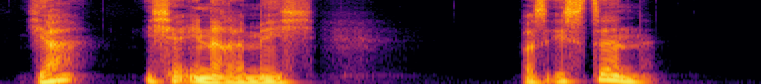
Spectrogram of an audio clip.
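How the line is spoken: Reserved, unsure, fearful voice. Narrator (German): Die Stimme klang jetzt viel zurückhaltender, unsicher und ängstlich

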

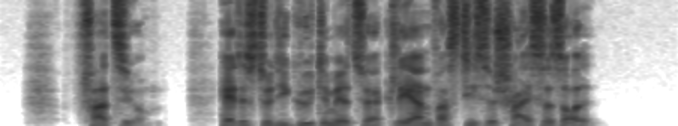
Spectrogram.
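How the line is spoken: Loud question. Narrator (German): fragte Montalbano laut

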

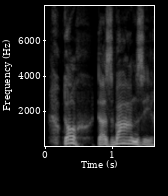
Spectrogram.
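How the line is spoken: Exclaiming. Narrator (German): rief er aus

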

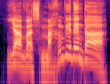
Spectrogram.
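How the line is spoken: Shouted. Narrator (German): schrie Frau Josephine

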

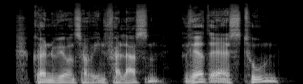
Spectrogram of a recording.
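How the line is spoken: Plain. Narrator (German): fragte Hassan

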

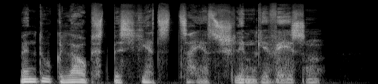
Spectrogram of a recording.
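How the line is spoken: Hissed. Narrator (German): zischte

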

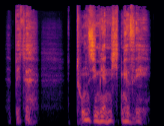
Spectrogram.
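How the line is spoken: Panting. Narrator (German): Er keuchte

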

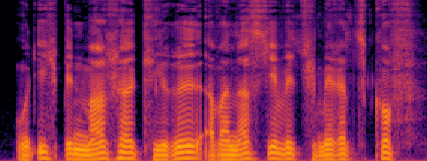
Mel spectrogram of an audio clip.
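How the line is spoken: Plain. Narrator (German): sagte Alan

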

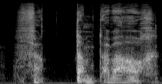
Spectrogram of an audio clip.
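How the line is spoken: Hissing. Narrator (German): zischte Fontaine

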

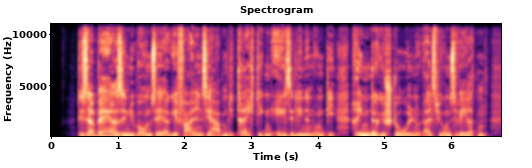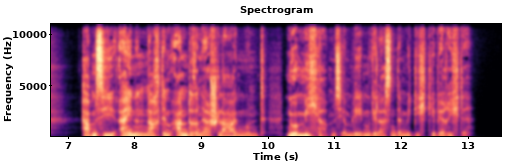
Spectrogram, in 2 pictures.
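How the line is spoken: Calling out. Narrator (German): rief

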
